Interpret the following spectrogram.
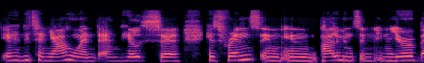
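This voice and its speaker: A woman's voice: mid-range voice, dry recording. A woman from Denmark with a Danish accent, giving hesitant, conversational political commentary as a panel guest. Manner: hesitant, halting.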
